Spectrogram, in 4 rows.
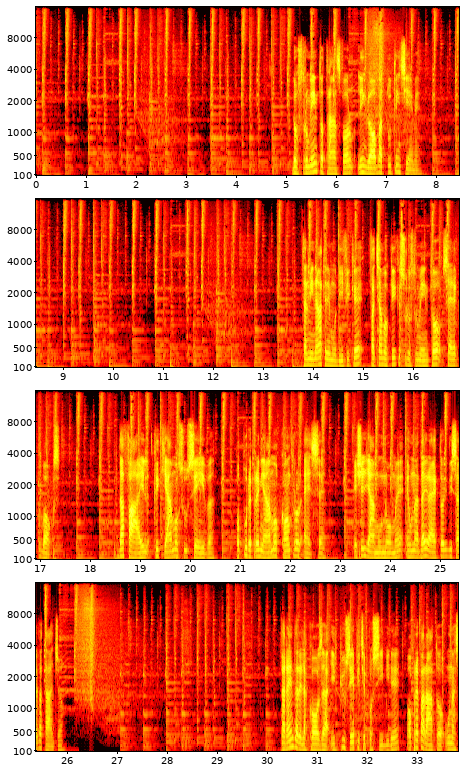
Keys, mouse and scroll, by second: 1.1 click, 3.3 ctrl+z, 3.6 ctrl+z, 3.8 ctrl+z, 6.2 click, 8.8 click, 11.4-13.0 middle drag, 15.0-17.9 drag, 19.0-22.0 drag.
